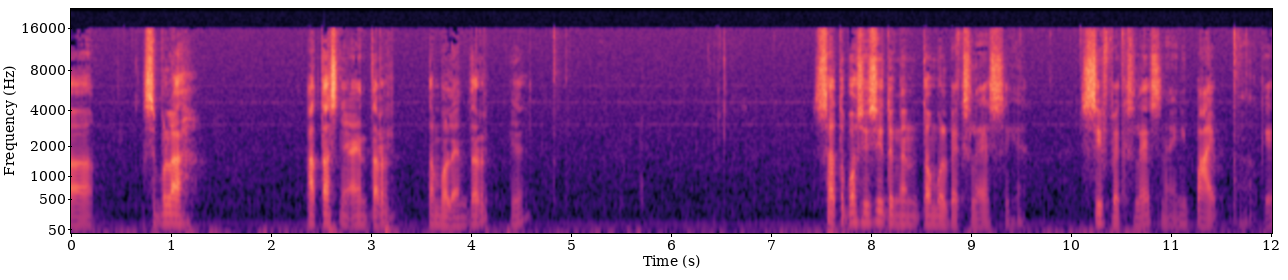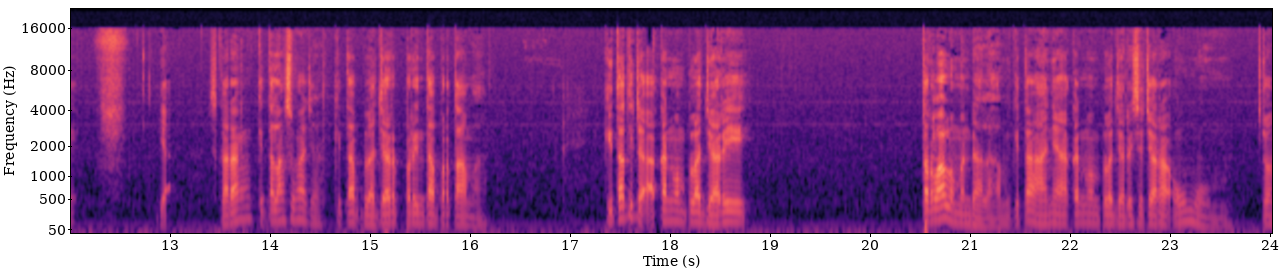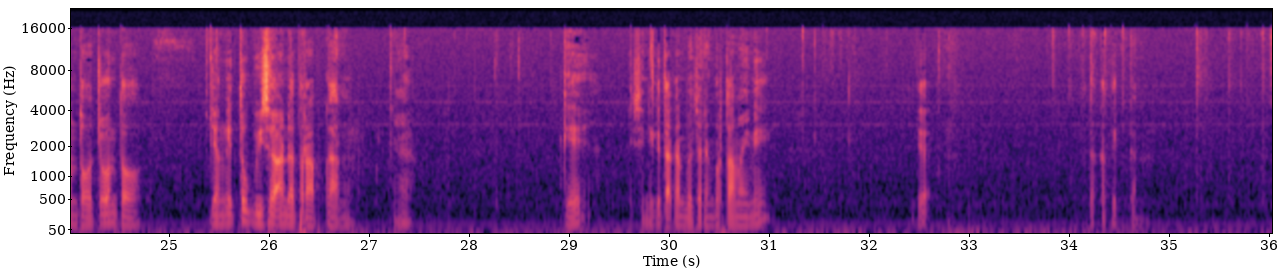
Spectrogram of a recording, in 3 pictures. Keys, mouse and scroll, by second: 4.9 BackSpace, 8.9 \, 9.7 BackSpace, 10.6 shift+\, 11.7 BackSpace, 16.4-18.5 drag, 28.5 click, 29.3-30.9 drag, 31.4 ctrl+c, 32.9 click, 33.9-36.0 typing.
